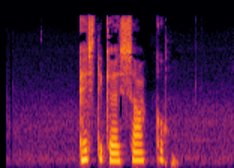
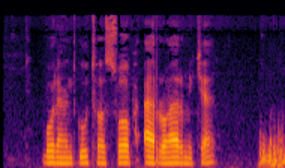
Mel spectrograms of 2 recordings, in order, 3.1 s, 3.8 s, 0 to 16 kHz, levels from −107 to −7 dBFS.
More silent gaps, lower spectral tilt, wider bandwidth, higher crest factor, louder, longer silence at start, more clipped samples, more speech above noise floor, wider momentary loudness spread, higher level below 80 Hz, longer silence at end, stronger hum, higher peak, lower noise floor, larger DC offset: neither; second, -4.5 dB/octave vs -6.5 dB/octave; about the same, 11.5 kHz vs 11.5 kHz; about the same, 22 dB vs 20 dB; first, -25 LUFS vs -31 LUFS; first, 1.05 s vs 0.55 s; neither; about the same, 38 dB vs 39 dB; about the same, 12 LU vs 11 LU; second, -68 dBFS vs -54 dBFS; first, 0.8 s vs 0 s; neither; first, -6 dBFS vs -12 dBFS; second, -63 dBFS vs -69 dBFS; neither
